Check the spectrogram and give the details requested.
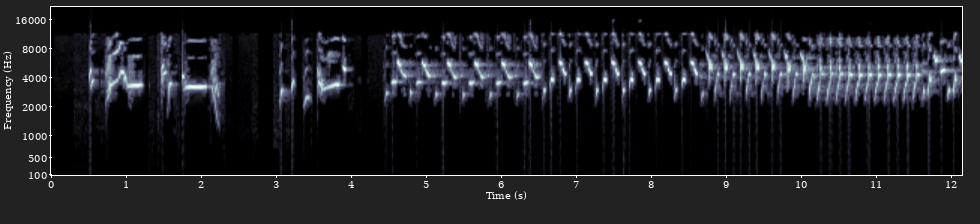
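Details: European goldfinch singing on a clean recording for training captive birds: a few separated whistled and buzzy phrases, then a long accelerating stream of high twittering notes building to a dense fast trill.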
